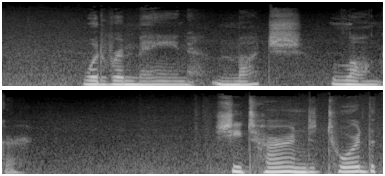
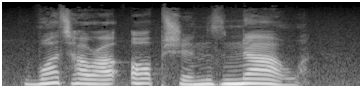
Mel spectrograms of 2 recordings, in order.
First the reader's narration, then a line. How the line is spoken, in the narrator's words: Abban snapped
